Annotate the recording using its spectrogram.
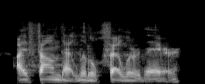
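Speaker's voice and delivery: ordinary talk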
